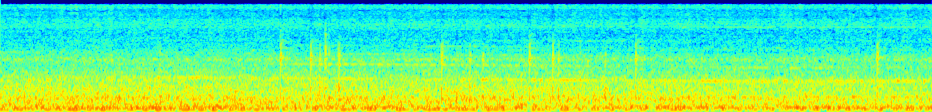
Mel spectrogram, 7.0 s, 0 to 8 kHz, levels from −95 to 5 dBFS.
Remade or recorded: recorded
